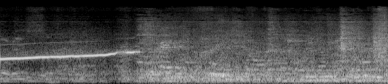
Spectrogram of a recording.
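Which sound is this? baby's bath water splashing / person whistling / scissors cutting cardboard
person whistling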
